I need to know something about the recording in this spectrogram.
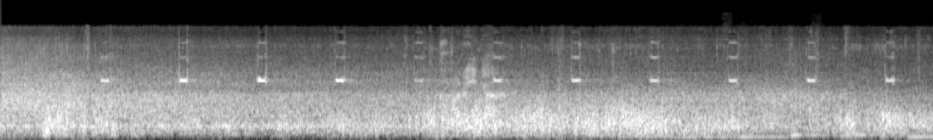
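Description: A scooter's turn signal beeps at a steady, even pace.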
